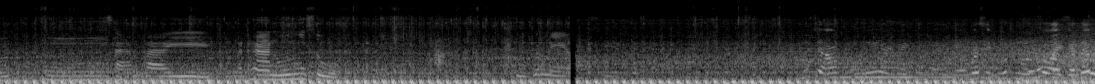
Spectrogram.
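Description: Small motorcycle engine idling with a fast, even putter, under people talking.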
